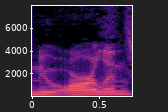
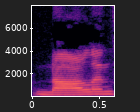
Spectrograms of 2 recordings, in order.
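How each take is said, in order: First: The name is said fully, in standard style. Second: The name is squeezed short, in local style.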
